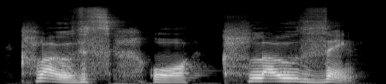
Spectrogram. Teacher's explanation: Both of them have this z sound where your vocal cords are moving.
